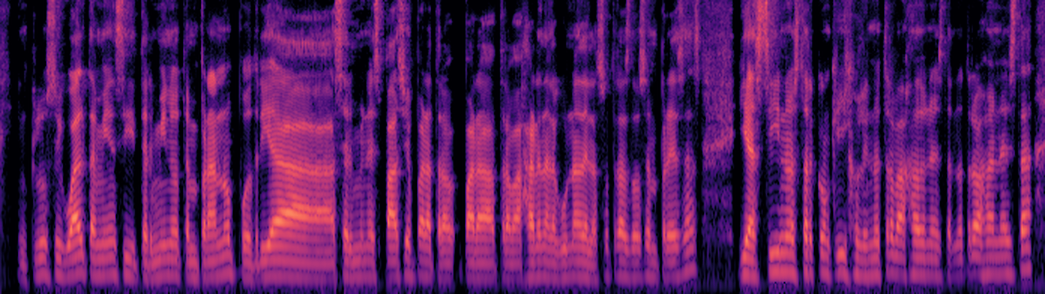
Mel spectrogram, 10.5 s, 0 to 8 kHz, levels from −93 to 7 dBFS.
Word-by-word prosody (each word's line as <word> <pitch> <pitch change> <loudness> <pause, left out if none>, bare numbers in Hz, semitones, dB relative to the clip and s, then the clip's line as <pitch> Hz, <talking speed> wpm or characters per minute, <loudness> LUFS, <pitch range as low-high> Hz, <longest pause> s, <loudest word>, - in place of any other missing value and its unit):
Incluso, 120 +5 -5
igual, 130 +2 +4
también 125 +1 -2
si 125 -2 +2
termino 120 +4 -4
temprano, 115 +5 -1
podría 115 -3 +3
hacerme 115 +2 -1
un 120 - -12
espacio 115 0 0
para 120 -1 0
tra 110 0 -4
para 110 -1 +2
trabajar 110 +1 0
en 115 - -3
alguna 115 +1 -2
de 115 - 0
las 100 +2 -4
otras 120 -1 -4
2 115 +1 -4
empresas 115 +6 -5 0.3
y - - +4
así 150 +1 +7
no 150 - 0
estar 145 +1 0
con 145 -2 -6
que: 140 - -9
"Híjole 130 -4 -7
no 130 - -5
he - - -15
trabajado 130 -2 -2
en 125 - -8
esta, 120 -3 -9
no - - -13
he - - -14
trabajado 135 -1 -1
en 135 - -11
esta", 135 +6 0
120 Hz, 220 wpm, -27 LUFS, 115-130 Hz, 0.3 s, así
